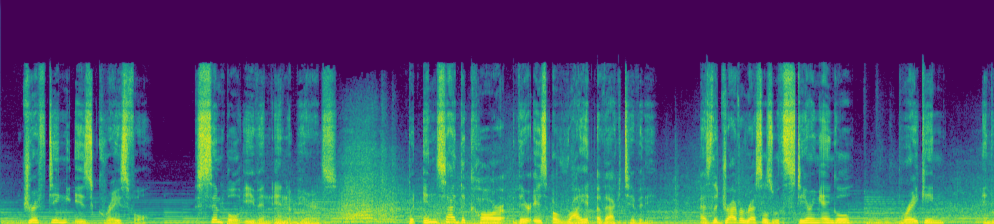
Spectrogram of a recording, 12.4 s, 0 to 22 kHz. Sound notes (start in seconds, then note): 3.4 engine roaring; 3.8 tires squealing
